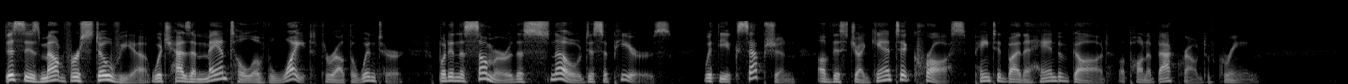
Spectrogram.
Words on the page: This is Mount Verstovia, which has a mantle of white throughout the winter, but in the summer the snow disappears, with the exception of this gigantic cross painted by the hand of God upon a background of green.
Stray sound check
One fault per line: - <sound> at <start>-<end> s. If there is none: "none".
none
